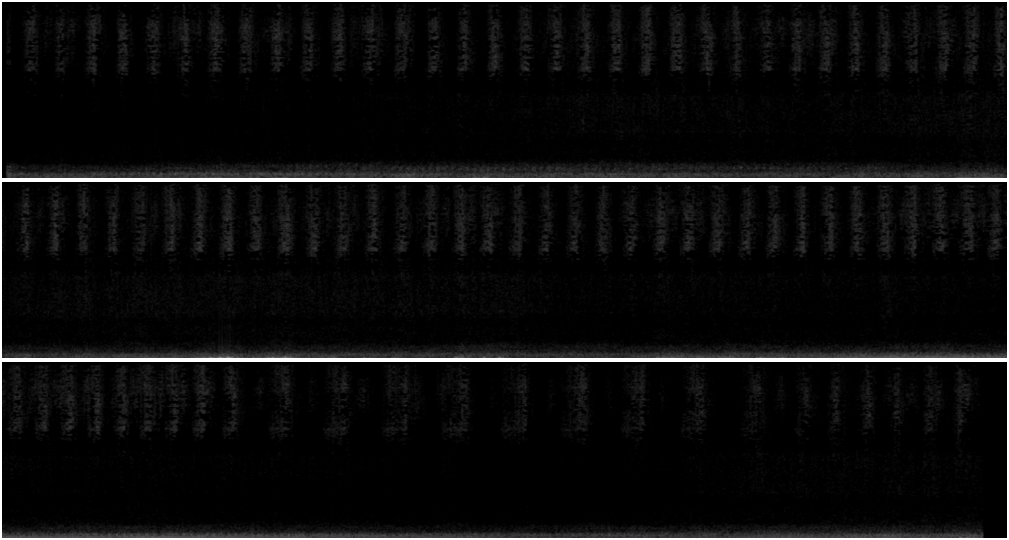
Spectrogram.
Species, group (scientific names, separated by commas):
Atrapsalta encaustica, Cicadidae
